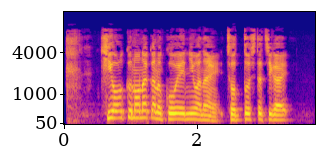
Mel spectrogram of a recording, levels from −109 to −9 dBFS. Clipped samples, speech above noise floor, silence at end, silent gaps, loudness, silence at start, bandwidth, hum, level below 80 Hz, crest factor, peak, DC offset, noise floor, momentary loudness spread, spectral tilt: under 0.1%; 20 dB; 0.4 s; none; -14 LUFS; 0.05 s; 9.4 kHz; none; -60 dBFS; 14 dB; 0 dBFS; under 0.1%; -33 dBFS; 14 LU; -4 dB/octave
